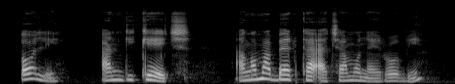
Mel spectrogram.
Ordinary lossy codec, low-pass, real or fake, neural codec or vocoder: none; 14.4 kHz; real; none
